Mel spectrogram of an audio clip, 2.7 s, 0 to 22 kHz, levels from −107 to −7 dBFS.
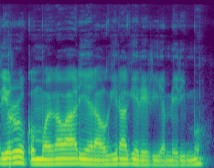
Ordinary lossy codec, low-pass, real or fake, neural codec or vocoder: none; 19.8 kHz; fake; vocoder, 48 kHz, 128 mel bands, Vocos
